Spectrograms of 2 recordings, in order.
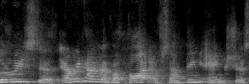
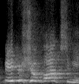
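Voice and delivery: high, louder hopeful thought; retold burst of eager anticipation; excited hope; 11 semitones higher, 6 dB louder than usual. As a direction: voice leaps up with sudden hope.

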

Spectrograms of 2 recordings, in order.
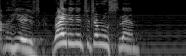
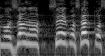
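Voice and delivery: loud, higher preacher's call; rejoicing crowd cry; 5 semitones higher, 6 dB louder than usual. Retold or imitated. Preacher voicing people greeting Jesus, rejoicing loudly. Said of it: "People are rejoicing".

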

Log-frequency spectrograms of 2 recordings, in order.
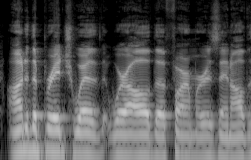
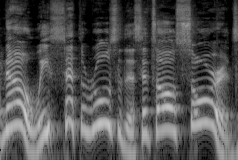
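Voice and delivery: high-pitched indignant whine; pitched-up outrage at a movie cheat; mock outraged protest; 11 semitones higher than usual. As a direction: squeal the protest like the rules were broken.

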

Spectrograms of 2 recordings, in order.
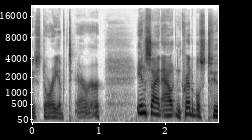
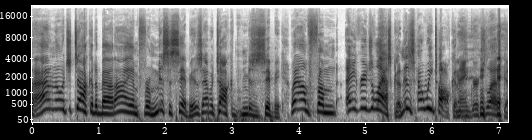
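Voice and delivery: put-on Southern accent; 10 semitones higher, 4 dB louder, faster than usual. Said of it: "every part of America also has the Southern dialect".

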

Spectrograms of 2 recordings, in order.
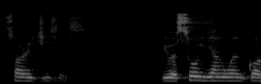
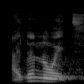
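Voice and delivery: loud denial at usual pitch; firm denial; 12 dB louder than usual. Acted. Voicing one who refuses the calling, firm loud denial. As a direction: deny it firmly, louder. Acted denial, first take.

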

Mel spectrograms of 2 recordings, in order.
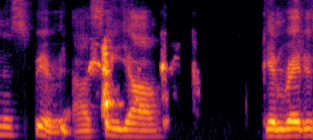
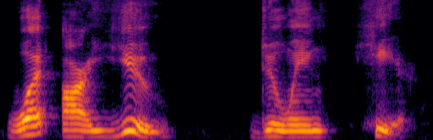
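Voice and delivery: a lightly voiced God, lower and slow; a hint of the still small voice, lower and slow; 7 semitones lower, much slower than usual. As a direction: ask it low and slow, as God. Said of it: "the still small voice asked the question".

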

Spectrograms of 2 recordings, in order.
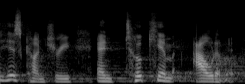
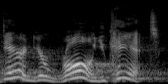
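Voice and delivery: louder, higher, indignant correction; mock congregation objection; 4 semitones higher, 6 dB louder than usual. Congregation scolding pastor Darren, a raised indignant correction. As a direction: call out the preacher, scolding him. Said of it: "you would all be like".

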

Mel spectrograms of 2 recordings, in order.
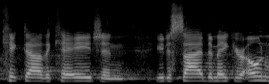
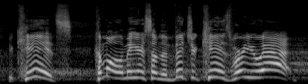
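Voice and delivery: much higher, louder rallying shout; 12 semitones higher, 6 dB louder than usual. Real, not acted. Pastor rallying the kids to answer back, shouting. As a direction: pump the room up and yell it out. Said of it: "that's kinda weak, guys".

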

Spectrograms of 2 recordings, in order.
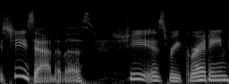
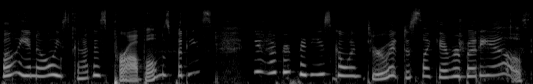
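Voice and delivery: high, wholesome excuse-making; very high, put-on gentle voice; mock mild-mannered host; faster than usual. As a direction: play the nice guy making allowances. Acting out mild-mannered kids' host.

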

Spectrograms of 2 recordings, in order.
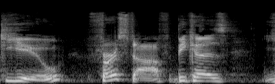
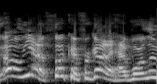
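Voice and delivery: sudden realization; 12 semitones higher than usual. Retold or imitated. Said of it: "I can be like".

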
